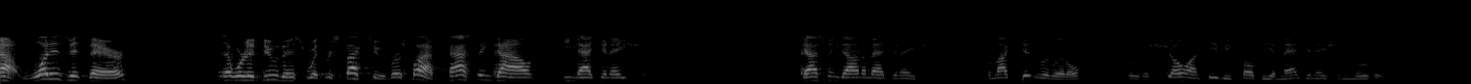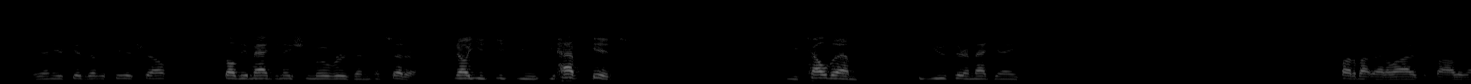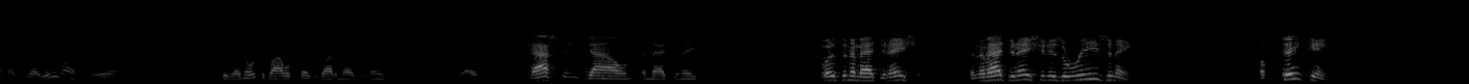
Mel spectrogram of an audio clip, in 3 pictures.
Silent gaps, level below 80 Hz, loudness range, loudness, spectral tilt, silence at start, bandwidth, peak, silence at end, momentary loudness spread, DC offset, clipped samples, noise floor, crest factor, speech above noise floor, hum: none; under -90 dBFS; 16 LU; -48 LUFS; 2.5 dB/octave; 0 s; 3.9 kHz; -22 dBFS; 1.4 s; 21 LU; under 0.1%; under 0.1%; under -90 dBFS; 28 dB; over 41 dB; none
